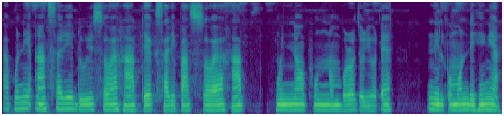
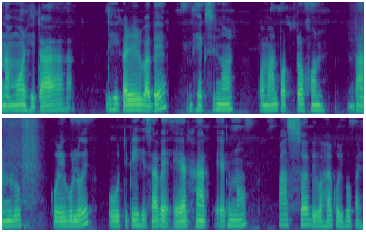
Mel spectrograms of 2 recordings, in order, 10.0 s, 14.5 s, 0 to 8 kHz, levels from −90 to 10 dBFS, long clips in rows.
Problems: constant background noise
